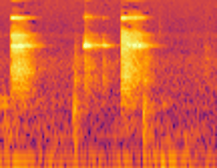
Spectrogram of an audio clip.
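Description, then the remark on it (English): Drink cans tap together in a toast: three bright metallic clinks in quick succession, crisp, with a faint ringing tone after each knock and no talking. “Cheers. Cheers.”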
